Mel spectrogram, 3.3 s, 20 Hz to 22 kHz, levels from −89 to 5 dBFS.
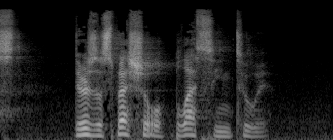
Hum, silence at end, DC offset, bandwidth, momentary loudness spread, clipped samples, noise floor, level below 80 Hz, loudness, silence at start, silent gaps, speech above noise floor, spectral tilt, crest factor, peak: none; 0.7 s; under 0.1%; 16.5 kHz; 16 LU; under 0.1%; -65 dBFS; -62 dBFS; -28 LUFS; 0 s; none; 35 dB; -2 dB/octave; 22 dB; -10 dBFS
